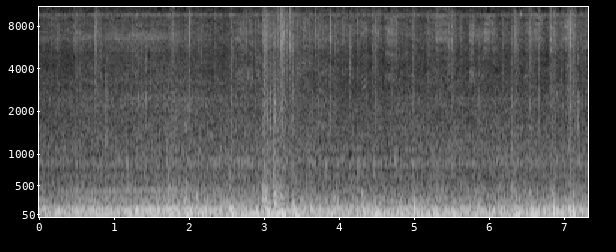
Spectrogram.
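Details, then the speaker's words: 2004 Toyota Corolla pulling away from a stoplight; it shakes with low, uneven knocking under a rough, labouring note that sags as if about to die, check engine light blinking; cause unknown. "And you can hear it start to knock. It's got a knocking D sound to it."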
